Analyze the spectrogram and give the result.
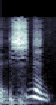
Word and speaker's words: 思念: それを思念って言葉、要するに思うっていう言葉に念が入って思念って読むんですけど、思念が入ってるんですって。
